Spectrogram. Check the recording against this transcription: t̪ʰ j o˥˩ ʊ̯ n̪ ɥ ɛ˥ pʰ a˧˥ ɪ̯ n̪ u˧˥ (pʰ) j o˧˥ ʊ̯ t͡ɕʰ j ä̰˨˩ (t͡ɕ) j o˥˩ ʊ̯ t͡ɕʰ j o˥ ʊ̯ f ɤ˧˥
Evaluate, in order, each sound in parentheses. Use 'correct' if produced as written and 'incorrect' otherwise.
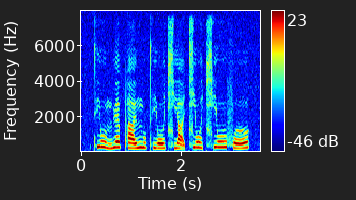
incorrect, correct

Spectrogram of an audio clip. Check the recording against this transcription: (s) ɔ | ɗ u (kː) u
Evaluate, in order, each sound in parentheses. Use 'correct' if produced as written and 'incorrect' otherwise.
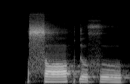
correct, incorrect

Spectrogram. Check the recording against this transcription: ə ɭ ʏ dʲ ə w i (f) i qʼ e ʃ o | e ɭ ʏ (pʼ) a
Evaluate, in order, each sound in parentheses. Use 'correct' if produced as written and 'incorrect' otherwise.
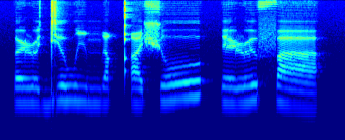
incorrect, incorrect

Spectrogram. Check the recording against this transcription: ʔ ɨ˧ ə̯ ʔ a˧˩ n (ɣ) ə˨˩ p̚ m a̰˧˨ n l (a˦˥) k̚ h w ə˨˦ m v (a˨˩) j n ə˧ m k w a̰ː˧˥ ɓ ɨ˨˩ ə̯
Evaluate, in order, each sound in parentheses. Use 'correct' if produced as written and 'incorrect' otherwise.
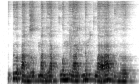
correct, incorrect, correct

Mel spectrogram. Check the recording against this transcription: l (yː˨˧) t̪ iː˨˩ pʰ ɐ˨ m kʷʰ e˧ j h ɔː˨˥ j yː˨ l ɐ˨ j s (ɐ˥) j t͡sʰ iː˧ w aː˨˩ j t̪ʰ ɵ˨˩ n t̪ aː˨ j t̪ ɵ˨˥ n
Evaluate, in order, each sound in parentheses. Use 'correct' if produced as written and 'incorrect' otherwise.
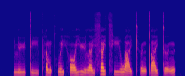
correct, correct

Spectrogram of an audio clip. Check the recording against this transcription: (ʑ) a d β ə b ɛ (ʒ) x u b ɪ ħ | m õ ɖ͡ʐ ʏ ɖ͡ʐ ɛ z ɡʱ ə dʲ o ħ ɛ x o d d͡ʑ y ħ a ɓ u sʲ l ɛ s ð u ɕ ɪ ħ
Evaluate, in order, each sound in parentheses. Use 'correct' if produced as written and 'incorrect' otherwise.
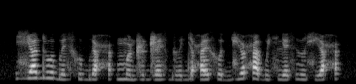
correct, incorrect

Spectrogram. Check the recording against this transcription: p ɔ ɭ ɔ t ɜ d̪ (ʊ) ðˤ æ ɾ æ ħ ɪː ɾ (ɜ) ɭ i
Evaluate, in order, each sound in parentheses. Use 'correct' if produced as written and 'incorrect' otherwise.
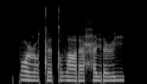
correct, correct

